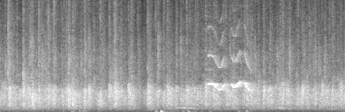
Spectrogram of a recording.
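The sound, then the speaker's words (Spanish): Audience applause closes a talk on sound restoration. Dense, steady clapping fills the whole stretch at an even, fairly loud level, with no talk over it. “Se viene el segundo aplauso para Pedro”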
